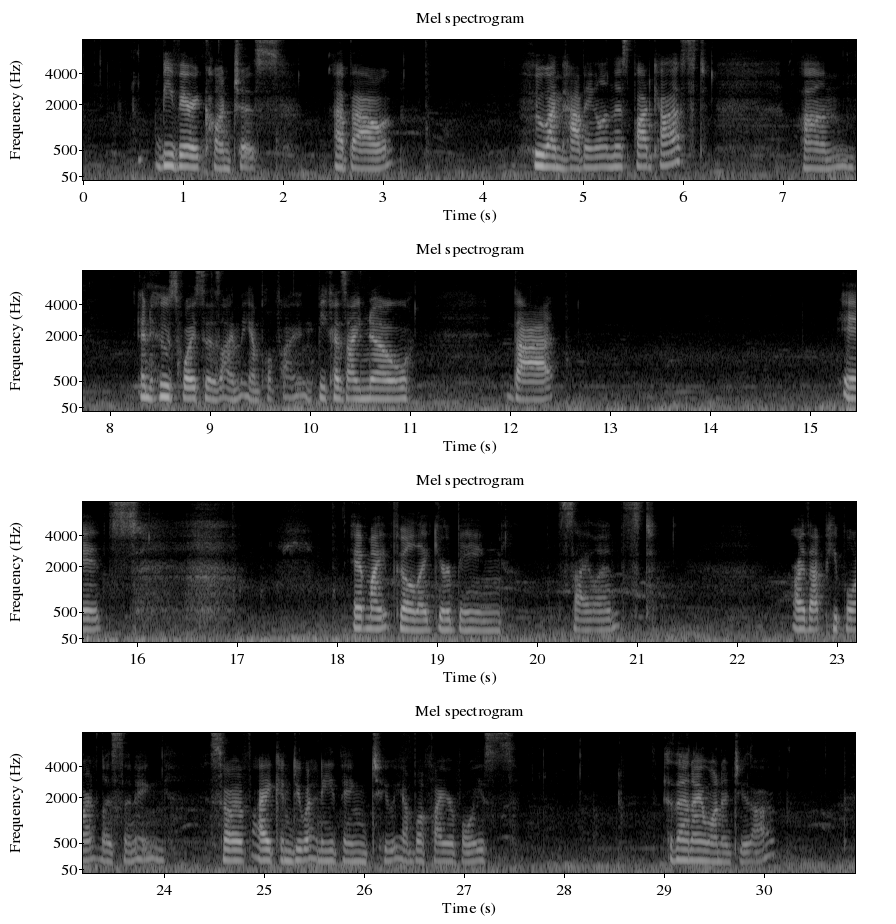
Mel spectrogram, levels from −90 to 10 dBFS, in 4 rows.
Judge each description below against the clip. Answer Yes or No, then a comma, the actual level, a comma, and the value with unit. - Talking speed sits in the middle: No, slow, 95 wpm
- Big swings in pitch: Yes, wide, 9.0 semitones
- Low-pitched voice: No, medium, 175 Hz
